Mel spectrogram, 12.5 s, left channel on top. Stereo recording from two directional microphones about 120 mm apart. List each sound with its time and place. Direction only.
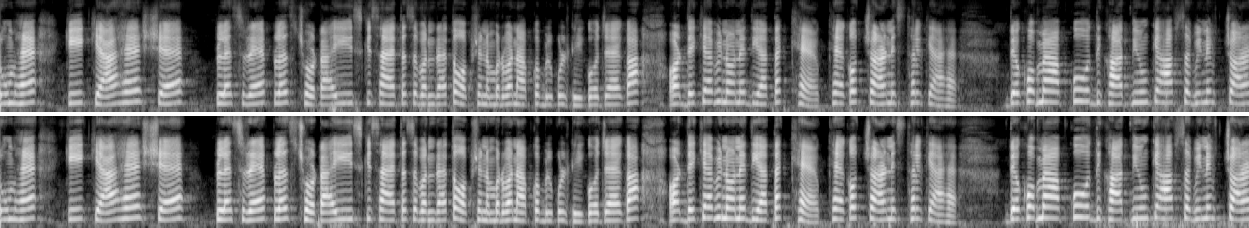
0.0 s a woman's voice: 30° right (ahead or behind)
1.4 s a woman's voice: 55° right (ahead or behind)
7.2 s a woman's voice: 60° right (ahead or behind); by 9.6 s 40° right (ahead or behind)
10.1 s a woman's voice: 50° right (ahead or behind)
10.9 s a woman's voice: 35° right (ahead or behind); by 12.1 s 50° right (ahead or behind)
12.2 s a woman's voice: 85° right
